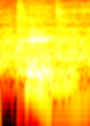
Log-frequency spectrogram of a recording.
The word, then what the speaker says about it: PNG: The computer file format PNG is, according to its creators, supposed to be pronounced. Is it PNG, Ping, or PNUG? Is it Ping? That is the correct answer.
